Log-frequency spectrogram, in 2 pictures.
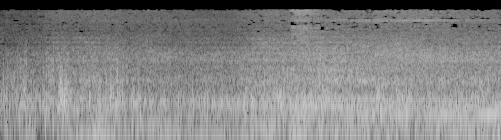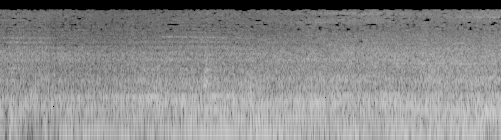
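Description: DSB passenger train rolling past along the platform: a steady low rumble of wheels on rails that grows gradually louder.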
